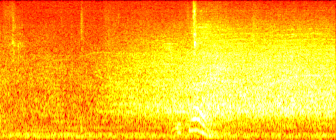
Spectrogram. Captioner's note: audience cheers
